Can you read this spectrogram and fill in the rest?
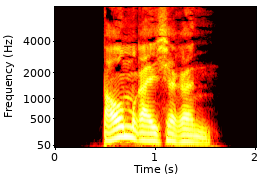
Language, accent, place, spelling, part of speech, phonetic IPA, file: German, Germany, Berlin, baumreicheren, adjective, [ˈbaʊ̯mʁaɪ̯çəʁən], De-baumreicheren.ogg
- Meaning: inflection of baumreich: 1. strong genitive masculine/neuter singular comparative degree 2. weak/mixed genitive/dative all-gender singular comparative degree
